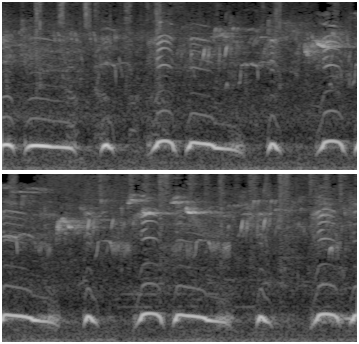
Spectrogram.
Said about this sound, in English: Is it a cuckoo? It's not a cuckoo. It's a collar dove. Collar dove it is.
